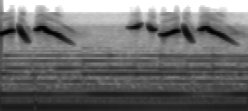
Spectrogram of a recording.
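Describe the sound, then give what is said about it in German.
Clear whistled call of a red-headed migratory songbird that returns each spring from its winter quarters in India to Lithuania, males fully red and females grey: two quick bursts of bright sliding notes separated by a short pause, fairly loud over a faint steady low hum. “Rotkopf-Schneehühner sind außergewöhnliche Vögel. Die Männchen sind komplett rot und die Weibchen sind grau.”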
